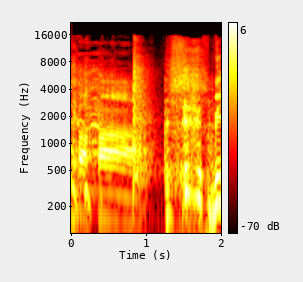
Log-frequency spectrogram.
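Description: Men laughing heartily, with a single sharp smack a little under halfway through.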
